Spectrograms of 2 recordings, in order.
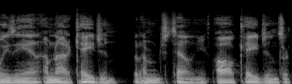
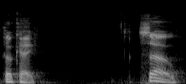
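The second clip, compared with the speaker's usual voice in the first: normal talking voice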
